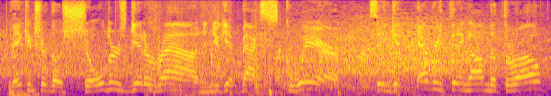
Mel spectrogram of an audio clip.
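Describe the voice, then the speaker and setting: A man's voice: sits high, moderate pace, lightly acted. A man acting as an American football color commentator, explaining in a conversational, folksy way. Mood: analytical. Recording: loud game stadium noise behind.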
